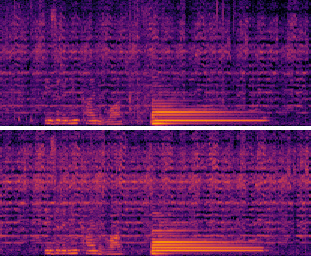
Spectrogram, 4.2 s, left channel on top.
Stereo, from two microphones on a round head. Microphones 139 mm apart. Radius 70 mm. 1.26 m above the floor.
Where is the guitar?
65° right (ahead or behind), 1.4 m.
